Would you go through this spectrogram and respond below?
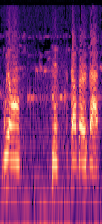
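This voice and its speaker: An actor playing a sinister talking machine in a 1970s radio drama, calm and insistent, with halting, deliberate phrasing. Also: male voice, on the high side. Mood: menacing. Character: sinister talking computer, calmly menacing and insistent. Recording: dull vintage radio recording, faint music.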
